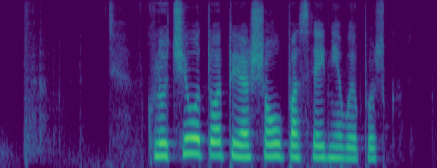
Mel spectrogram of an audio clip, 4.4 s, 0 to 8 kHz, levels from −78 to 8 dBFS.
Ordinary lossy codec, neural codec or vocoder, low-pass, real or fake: none; codec, 16 kHz, 0.5 kbps, X-Codec, HuBERT features, trained on LibriSpeech; none; fake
